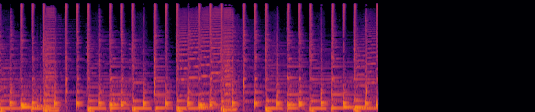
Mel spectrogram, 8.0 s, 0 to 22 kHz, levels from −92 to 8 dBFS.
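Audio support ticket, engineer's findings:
Audio dropout to silence at 5.66 s, lasting to end of clip. Sound cuts off abruptly into silence, no room tone or noise floor, unlike a gate or fade. Likely input loss (disconnect, link failure or mute) while the recorder kept writing zeros.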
